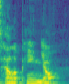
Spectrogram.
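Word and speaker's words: jalapeño: Now she says it right. – Yeah, she says jalapeno.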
